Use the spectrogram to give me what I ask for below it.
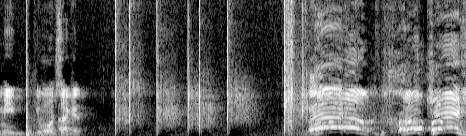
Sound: clapping

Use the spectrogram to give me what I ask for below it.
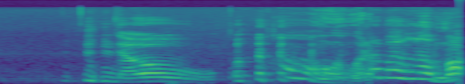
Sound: chuckling

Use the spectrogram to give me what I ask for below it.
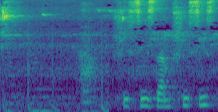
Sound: gasps

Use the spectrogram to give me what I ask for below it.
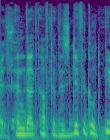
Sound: speaking Foreign Language

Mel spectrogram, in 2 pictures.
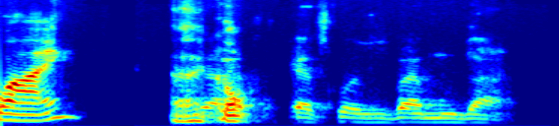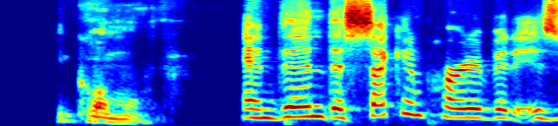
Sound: speaking Portuguese

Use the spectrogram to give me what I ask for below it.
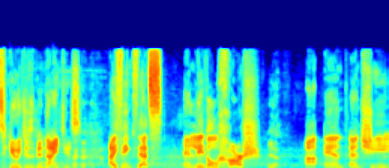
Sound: chuckling

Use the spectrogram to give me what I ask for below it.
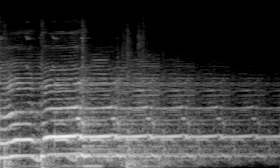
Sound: echoes

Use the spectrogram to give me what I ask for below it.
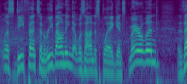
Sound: crowd

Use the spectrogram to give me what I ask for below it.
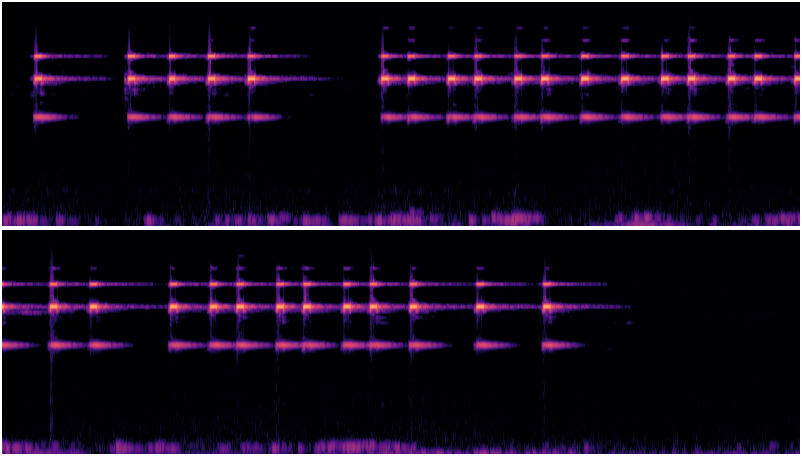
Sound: beep noise from torque wrench setting; silence

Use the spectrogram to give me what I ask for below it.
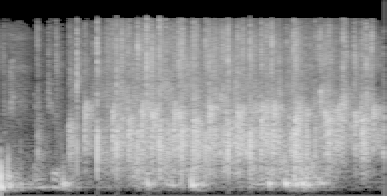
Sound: applause

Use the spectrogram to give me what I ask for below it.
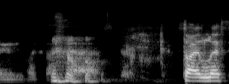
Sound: laughs

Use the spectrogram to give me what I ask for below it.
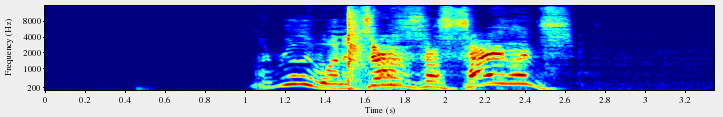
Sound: slap

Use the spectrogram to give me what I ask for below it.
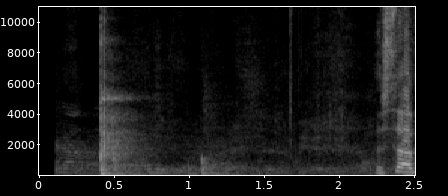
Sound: gavel bangs

